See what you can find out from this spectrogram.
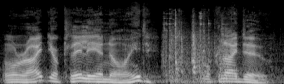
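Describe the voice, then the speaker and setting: A diplomatic male leader from a fantasy game, voiced by an actor. He is measured and businesslike, with a middling pitch that moves in a lively way. Faint noise lies behind the dialogue. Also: close to an everyday voice. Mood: composed. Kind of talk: video game dialogue acting.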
